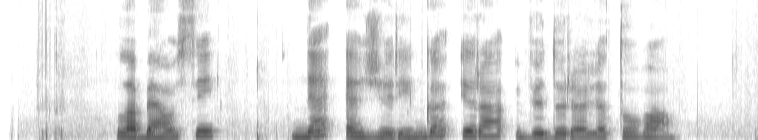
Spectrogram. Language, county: Lithuanian, Vilnius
